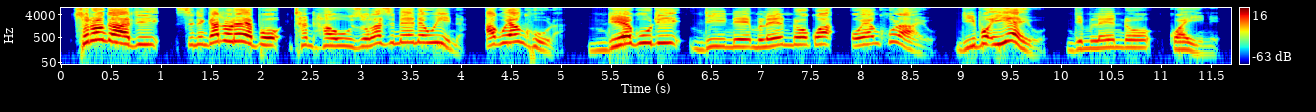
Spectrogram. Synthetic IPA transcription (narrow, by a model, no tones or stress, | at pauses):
t͡sʰɔtɔŋɡat̬i | sindiŋɡatɔlɛp̬ɔtʰantʰauzɔlazimɛnɛwina̰ːk̬ujaŋkʰuːla̰ | ndijɛk̬ut̬indinɛm̩lɛndɔkwa | ɔjaŋkʰulaːjɔ | ndip̬ɔijɛjɔ | ndim̩lɛndɔkwaiːnɛ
